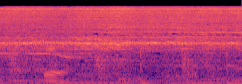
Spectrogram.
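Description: Construction noise from a building site next door: a steady mechanical rumble running under the garden scene.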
